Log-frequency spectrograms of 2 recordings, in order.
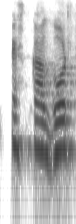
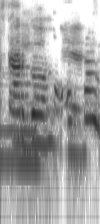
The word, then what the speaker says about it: escargot: Escargot itu ya Mbak namanya. Escargot. Iya. Tapi saya bacanya sesuai tulisan, ternyata harus baca protein Inggris ya.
